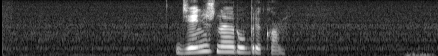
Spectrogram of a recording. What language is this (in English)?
Russian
